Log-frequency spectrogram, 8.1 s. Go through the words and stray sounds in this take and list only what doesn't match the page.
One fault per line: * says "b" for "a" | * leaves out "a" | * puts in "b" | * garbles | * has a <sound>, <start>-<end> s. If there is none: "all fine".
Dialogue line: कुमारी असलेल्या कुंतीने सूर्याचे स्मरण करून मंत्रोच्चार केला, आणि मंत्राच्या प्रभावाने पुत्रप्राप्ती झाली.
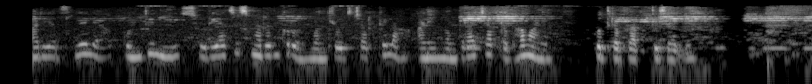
all fine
